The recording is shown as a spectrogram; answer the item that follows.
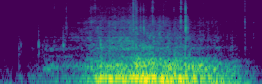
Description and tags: A wheeled chair rolling across a wooden floor.
rumble, chair, scrape, roll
